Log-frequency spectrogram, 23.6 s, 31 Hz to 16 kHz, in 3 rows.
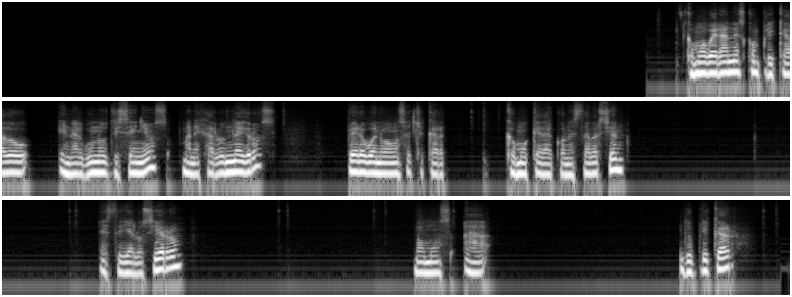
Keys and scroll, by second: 2.7 ctrl+0.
